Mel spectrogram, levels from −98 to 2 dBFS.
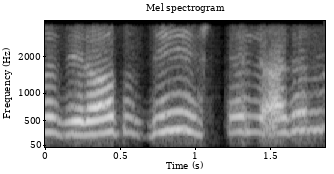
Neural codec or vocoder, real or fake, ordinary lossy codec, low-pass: vocoder, 24 kHz, 100 mel bands, Vocos; fake; none; 3.6 kHz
